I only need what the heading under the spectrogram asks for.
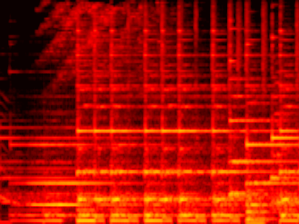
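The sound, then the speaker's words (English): A festive Christmas tune with jingling sleigh bells shaking in a steady rhythm over sustained tones and a pulsing low beat, loud, with no voices. “Whether it be jingle bells,”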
